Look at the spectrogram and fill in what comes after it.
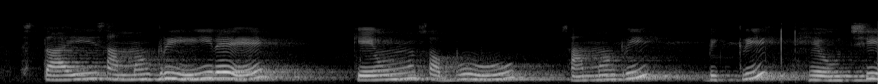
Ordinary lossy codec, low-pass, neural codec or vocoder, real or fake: none; 7.2 kHz; none; real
